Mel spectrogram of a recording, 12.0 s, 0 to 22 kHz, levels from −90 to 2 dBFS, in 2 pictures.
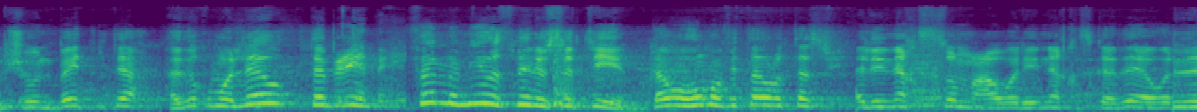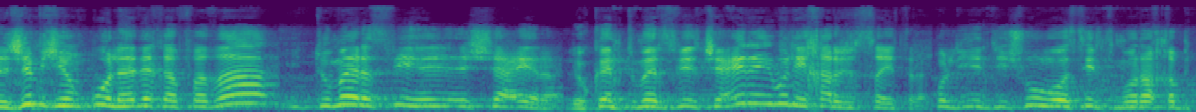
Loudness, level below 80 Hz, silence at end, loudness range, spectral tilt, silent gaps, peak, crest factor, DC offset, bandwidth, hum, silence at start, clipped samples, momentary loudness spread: -18 LUFS; -66 dBFS; 0 s; 2 LU; -3.5 dB/octave; none; -4 dBFS; 16 dB; under 0.1%; 17 kHz; none; 0 s; under 0.1%; 7 LU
